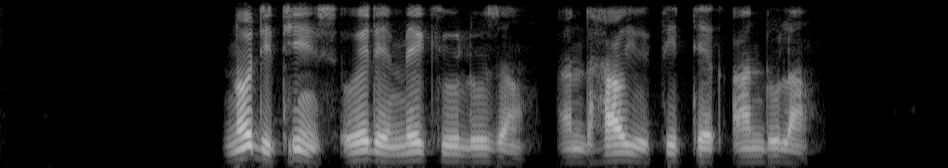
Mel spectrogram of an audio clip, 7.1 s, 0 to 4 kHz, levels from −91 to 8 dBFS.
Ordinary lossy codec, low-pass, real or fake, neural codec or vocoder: Opus, 64 kbps; 3.6 kHz; real; none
